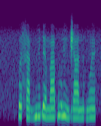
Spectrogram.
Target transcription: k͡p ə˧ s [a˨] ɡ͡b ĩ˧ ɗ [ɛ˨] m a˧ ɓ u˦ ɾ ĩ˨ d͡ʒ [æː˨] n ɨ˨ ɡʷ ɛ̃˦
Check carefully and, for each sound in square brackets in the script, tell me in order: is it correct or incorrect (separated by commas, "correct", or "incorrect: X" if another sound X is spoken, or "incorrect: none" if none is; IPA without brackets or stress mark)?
correct, correct, incorrect: aː˨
